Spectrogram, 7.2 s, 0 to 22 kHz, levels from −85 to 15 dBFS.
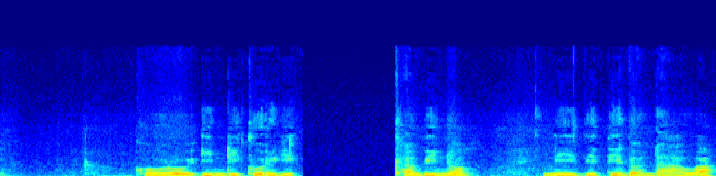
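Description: At 3.02 s the speech drops into silence for about 0.92 s, a rebuffering stall where playback starved for data, then picks up exactly where it left off.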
